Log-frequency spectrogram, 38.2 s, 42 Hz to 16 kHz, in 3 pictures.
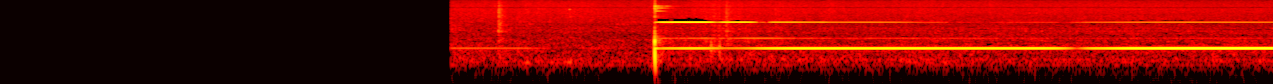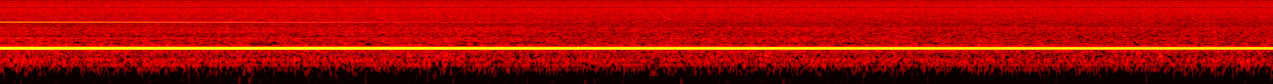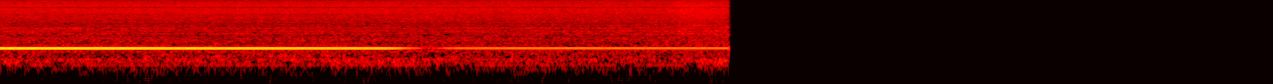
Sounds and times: Sine wave: 0:04.5 - 0:05.4, 0:06.5 - 0:32.8
Tuning fork: 0:04.5 - 0:05.4, 0:06.5 - 0:32.8.

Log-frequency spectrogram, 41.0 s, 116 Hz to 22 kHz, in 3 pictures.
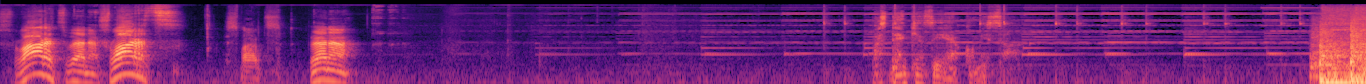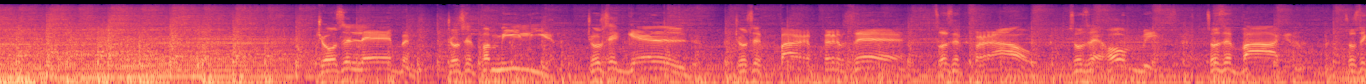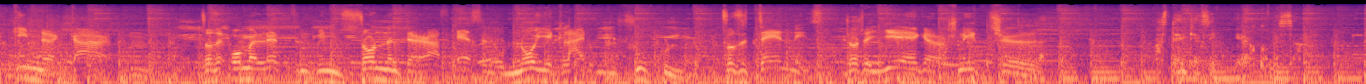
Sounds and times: Speech: 0:00.0 - 0:03.6, 0:08.7 - 0:10.2, 0:16.8 - 0:28.4, 0:29.3 - 0:37.8, 0:38.8 - 0:40.4
Music: 0:04.4 - 0:40.9.

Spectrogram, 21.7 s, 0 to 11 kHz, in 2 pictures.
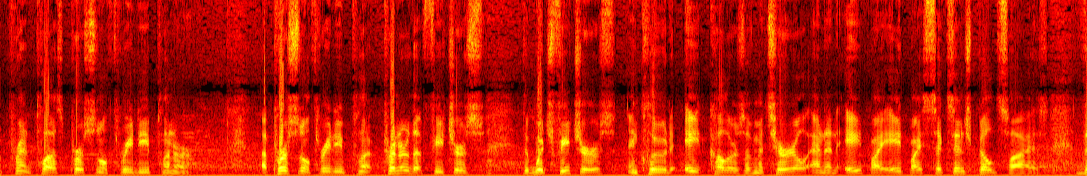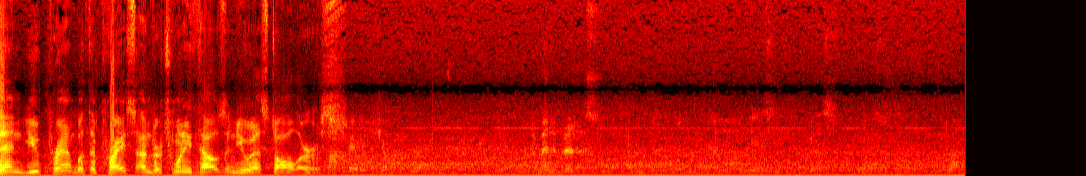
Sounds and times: Speech: 0:00.0 - 0:02.0, 0:02.6 - 0:14.9.

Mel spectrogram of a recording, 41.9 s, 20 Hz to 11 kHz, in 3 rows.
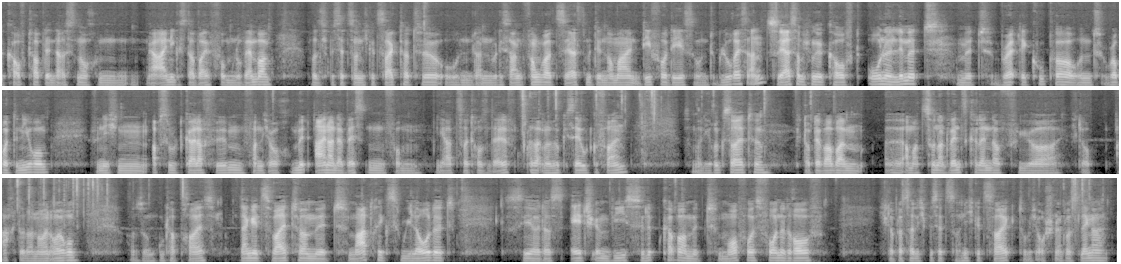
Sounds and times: Speech: 0:00.0 - 0:21.9, 0:22.5 - 0:38.3, 0:38.9 - 0:41.8.

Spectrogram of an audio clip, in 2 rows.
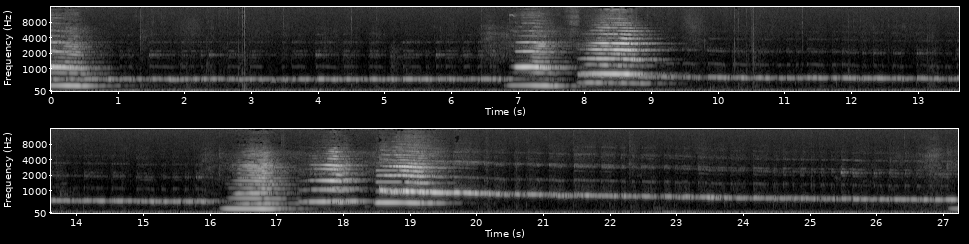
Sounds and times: Wind instrument, woodwind instrument: 0:00.0 - 0:27.2.

